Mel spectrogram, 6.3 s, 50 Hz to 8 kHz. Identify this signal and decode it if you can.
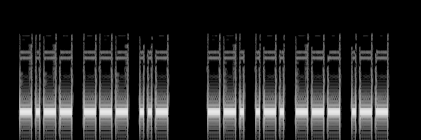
Morse code, heard as a keyed tone, about 20 wpm, 650 Hz. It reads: YOU GROW
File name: 05-Chapter-05 20 WPM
